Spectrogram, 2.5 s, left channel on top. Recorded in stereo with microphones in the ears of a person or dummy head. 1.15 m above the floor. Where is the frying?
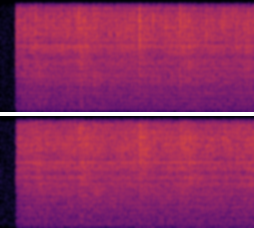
75° left (ahead or behind), 2.5 m.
